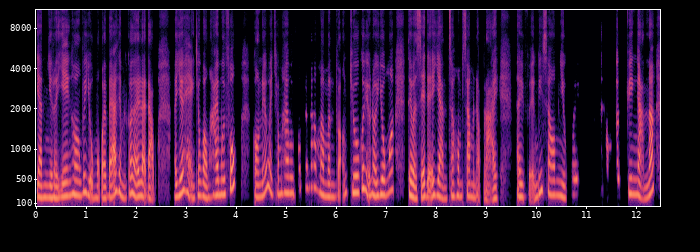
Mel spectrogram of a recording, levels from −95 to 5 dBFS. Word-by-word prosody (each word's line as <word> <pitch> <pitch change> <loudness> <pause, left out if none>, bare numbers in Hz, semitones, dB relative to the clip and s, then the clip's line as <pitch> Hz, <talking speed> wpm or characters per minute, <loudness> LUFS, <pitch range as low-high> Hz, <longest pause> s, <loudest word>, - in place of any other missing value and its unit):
dành 200 -1 +2
nhiều 195 -1 +2
thời 190 0 +1
gian 220 +2 +2
hơn. 240 -2 +2
Ví 285 - +1
dụ 240 - -1
một 195 0 -4
bài 190 0 +2
báo 200 +9 +3
thì 290 - +1
mình 195 -4 -3
có 265 +4 +2
thể 215 -3 +4
là 220 - +3
đọc - - -1 0.4
và - - -1
giới 265 +8 +4
hạn 225 -10 -2
trong 230 +2 -2
vòng 200 -3 +2
20 240 +4 +1
phút. 335 - +4 0.3
Còn 205 0 0
nếu 275 - 0
mà 320 - +1
trong 260 0 -4
20 270 0 0
phút 340 +2 -12
đó 355 - -8
đó 360 - -3
mà 260 -5 0
mình 215 -2 -1
vẫn 245 +5 -5
chưa 280 -1 +4
có 345 - +1
hiểu 300 -7 +1
nội 230 -2 +2
dung 250 +3 +2
á 320 - +2 0.3
thì 240 - +5
mình 195 -3 +5
sẽ 195 +3 +2
để 220 - +2
dành 220 -6 +1
sang 225 +2 -2
hôm 225 -1 -2
sau 220 0 -1
mình 205 -1 -4
đọc - - -7
lại. 180 +3 -2 0.4
Tại 210 - +1 0.2
biết - - -3
bạn 300 +4 +2
sao 260 -5 -1
hông? 240 0 0
Nhiều 210 -4 -1
khi 195 - -18
cái - - -87 0.4
thông 350 - -15
tin 260 - -5
chuyên 260 -1 0
ngành 200 -5 0
á, 290 +5 +6
235 Hz, 310 wpm, -23 LUFS, 210-265 Hz, 0.4 s, á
